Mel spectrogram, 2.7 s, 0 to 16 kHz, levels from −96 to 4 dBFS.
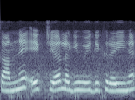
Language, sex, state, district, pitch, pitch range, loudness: Hindi, female, Bihar, Gaya, 265 Hz, 260-280 Hz, -14 LUFS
